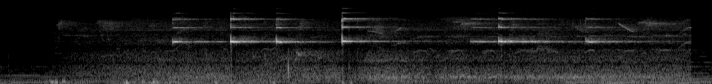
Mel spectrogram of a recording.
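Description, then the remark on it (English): Bell miner calls: a series of clear, high-pitched, bell-like 'tink' notes ringing out at irregular intervals over a soft, steady background hum, with no one talking. “Now compare this to the bell minor call.”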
